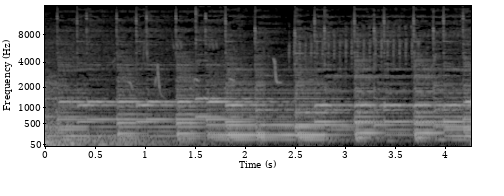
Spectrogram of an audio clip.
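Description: Background music: a melodic tune of short pitched notes.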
